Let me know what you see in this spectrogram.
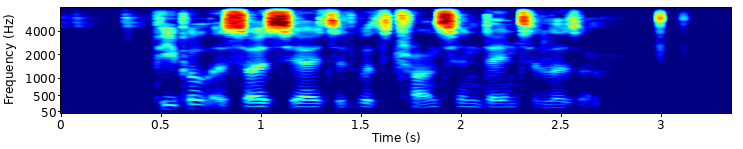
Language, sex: English, male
